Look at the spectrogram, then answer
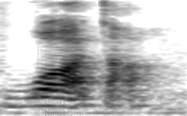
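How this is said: The ending sounds like 'a'.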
